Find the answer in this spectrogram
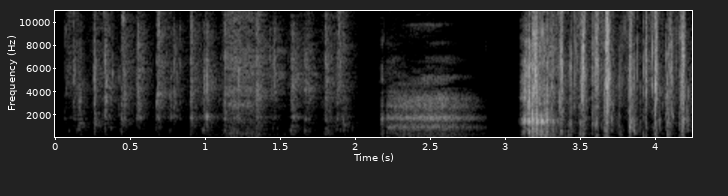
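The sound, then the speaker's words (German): A novelty can of pork in spicy aspic plays its laughing pig sound alone: rapid rattly, crackling bursts, then a short buzzy grunt-like tone, a brief pause, and a louder final run of harsh clicking snorts. “Ich möchte hier nochmal hier mein lachendes Schwein auf dieser Dose hier, das ich von Jonas bekommen habe. Können wir das Geräusch nochmal hören?”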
